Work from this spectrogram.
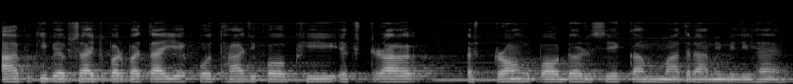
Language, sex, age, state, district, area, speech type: Hindi, male, 18-30, Bihar, Darbhanga, rural, read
